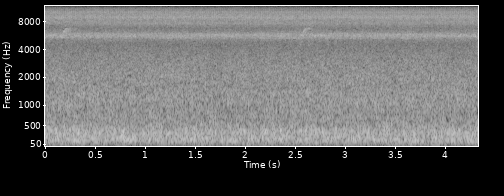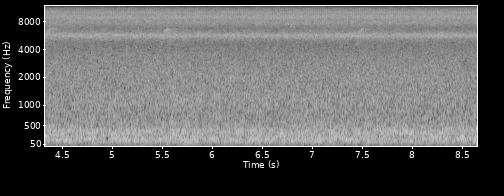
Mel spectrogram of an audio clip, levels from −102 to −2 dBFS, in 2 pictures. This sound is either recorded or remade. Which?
recorded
